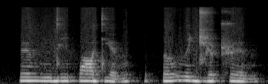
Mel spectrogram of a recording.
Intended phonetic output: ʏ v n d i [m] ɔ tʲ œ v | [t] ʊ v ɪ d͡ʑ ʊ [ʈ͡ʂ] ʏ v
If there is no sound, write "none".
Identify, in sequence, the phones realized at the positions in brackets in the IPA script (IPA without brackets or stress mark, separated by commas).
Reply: f, θ, ʈ͡ʂ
